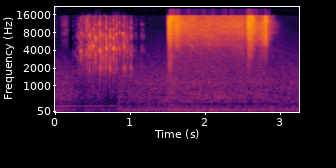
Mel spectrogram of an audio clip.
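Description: Clear coat sprayed onto a Volkswagen T2 during restoration: two close, sharp hissing bursts of the spray gun over a low background hum, with a fainter earlier spray at the start.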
